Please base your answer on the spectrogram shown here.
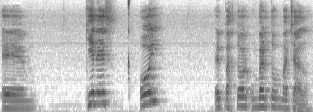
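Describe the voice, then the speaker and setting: A man's voice: high-pitched, sing-song, drawn-out words, roomy sound, highs cut off, slight background noise. A man hosting an interview, asking questions with a hesitant, filler-heavy manner.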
